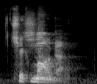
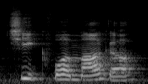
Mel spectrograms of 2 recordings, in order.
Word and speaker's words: Chickamauga: So Old Green Eyes was linked to the Battle of Chickamauga.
